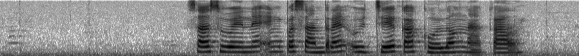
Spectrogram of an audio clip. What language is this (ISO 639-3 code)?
jav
